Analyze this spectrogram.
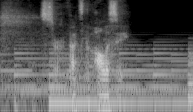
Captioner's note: voiceover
